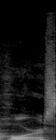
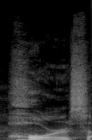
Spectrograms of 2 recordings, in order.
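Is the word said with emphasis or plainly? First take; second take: plainly; emphasis. First: The word is said plainly, without extra force. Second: The word is said with extra emphasis and force. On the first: The speaker calls it right. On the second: The speaker calls it wrong.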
